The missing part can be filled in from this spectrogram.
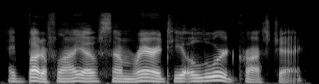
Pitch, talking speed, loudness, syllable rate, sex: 140 Hz, 130 wpm, -19 LUFS, 4.8 syllables/s, female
